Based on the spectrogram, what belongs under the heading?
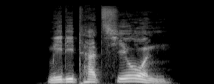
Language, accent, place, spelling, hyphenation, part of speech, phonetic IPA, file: German, Germany, Berlin, Meditation, Me‧di‧ta‧ti‧on, noun, [ˌmeditaˈt͡si̯oːn], De-Meditation.ogg
- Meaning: meditation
